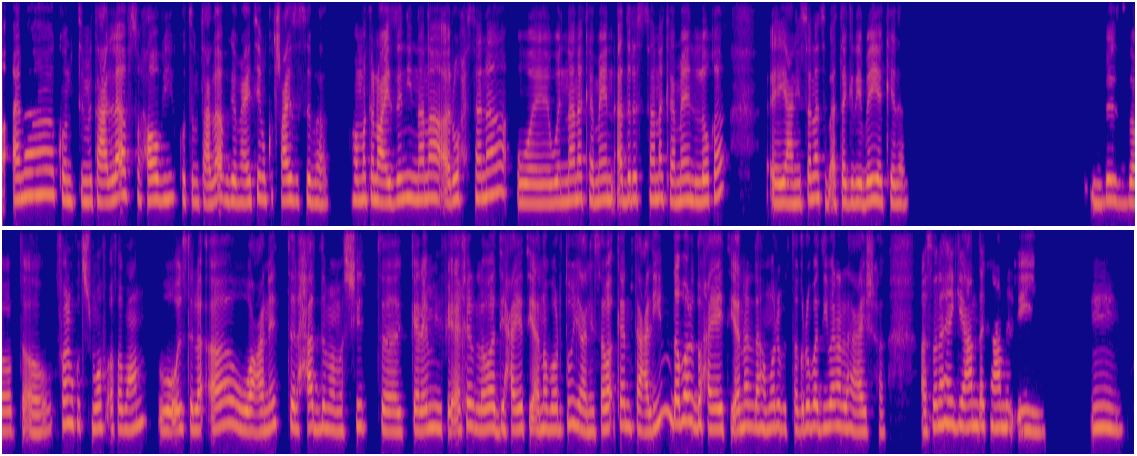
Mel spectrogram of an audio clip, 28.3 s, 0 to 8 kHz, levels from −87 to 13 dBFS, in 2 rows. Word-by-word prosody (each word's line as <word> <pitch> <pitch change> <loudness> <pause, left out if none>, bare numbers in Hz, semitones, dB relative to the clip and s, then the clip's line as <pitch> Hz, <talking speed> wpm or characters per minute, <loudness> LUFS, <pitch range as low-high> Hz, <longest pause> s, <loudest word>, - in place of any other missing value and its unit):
أنا 300 +3 +3
كنت 240 -2 -3
متعلّقة 235 +3 +3
بصُحابي، 255 -2 +1
كنت 245 -1 -6
متعلّقة 225 +1 0
بجامعتي، 235 +1 -1
ما 255 - -1
كنتش 275 -2 -9
عايزة 245 0 +3
أسيبها. 225 -3 -2 0.3
هُم 250 +1 0
كانوا 250 -2 +2
عايزينّي 245 +4 +1
إن 260 -1 0
أنا 260 +2 +1
أروح 260 -1 +1
سنة 300 +5 0
و 220 - -1 0.4
وإن 230 +1 -1
أنا 255 +2 +1
كمان 255 0 -2
أدرس 260 +1 0
سنة 260 0 -2
كمان 245 -1 -1
لغة 285 +9 +1 0.6
آآ، - - 0
يعني 220 0 +3
سنة 255 +5 -1
تبقى 260 -5 -4
تجريبية 225 +2 +2
كده. 215 -2 -3 2.3
بالضبط، 220 -1 -2
آه. 205 +3 -1
فأنا 295 +1 +1
ما 295 - 0
كُنتش 275 -3 -7
موافقة 250 -1 -1
طبعًا، 240 +4 -1 0.2
وقُلت 230 +2 +2
لأ، 255 +4 +1
وعانِدت 240 +4 +1
لحد 250 0 +1
ما 240 -2 0
مشِّيت 225 +4 -4 0.5
كلامي 240 +2 +1
في - - -21
الآخر، 275 +3 +1
اللي 235 -2 -1
هو 250 +1 +4
دي 250 +2 0
حياتي 240 0 +1
أنا 240 +1 +1
برضه. 240 +4 -1
يعني 225 -6 0
سواء 235 +4 +1
كان 270 -3 -2
تعليم 235 - +1
ده 295 - +6
برضه 310 -2 +3
حياتي، 240 -2 +1
أنا 255 +3 +2
اللي 260 -2 -1
هامُرّ 250 +2 0
بالتجربة 240 +3 0
دي 250 +1 -2
وأنا 270 0 +2
اللي 250 -1 +1
هاعيشها، 215 -1 -3 0.4
أصلً 220 +5 -2
أنا 285 +2 +4
هاجي 275 -1 +1
عندك 270 +1 +2
أعمل 255 0 +2
إيه؟ 220 -2 -1 0.7
إمم. 250 -2 0
245 Hz, 160 wpm, -25 LUFS, 230-265 Hz, 2.3 s, ده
